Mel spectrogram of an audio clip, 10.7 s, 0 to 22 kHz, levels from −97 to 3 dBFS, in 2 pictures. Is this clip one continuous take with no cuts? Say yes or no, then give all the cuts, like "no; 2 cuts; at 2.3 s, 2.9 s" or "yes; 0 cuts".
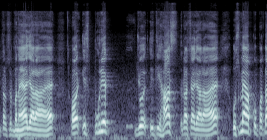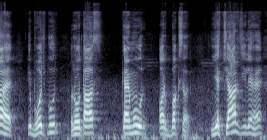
yes; 0 cuts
